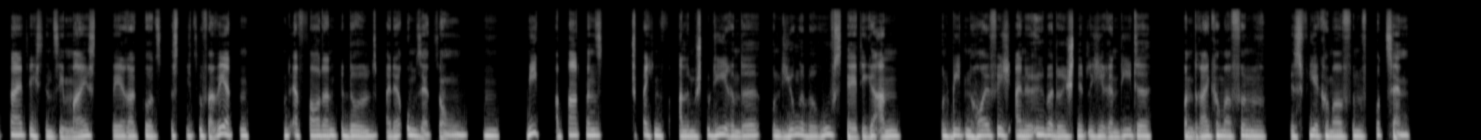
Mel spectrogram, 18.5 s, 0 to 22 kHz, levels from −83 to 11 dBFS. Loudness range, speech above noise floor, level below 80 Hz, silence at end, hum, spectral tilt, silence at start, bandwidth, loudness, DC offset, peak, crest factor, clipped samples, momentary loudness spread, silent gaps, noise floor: 2 LU; over 68 dB; -58 dBFS; 0.9 s; none; -6.5 dB/octave; 0.15 s; 16 kHz; -24 LUFS; under 0.1%; -8 dBFS; 14 dB; under 0.1%; 6 LU; none; under -90 dBFS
